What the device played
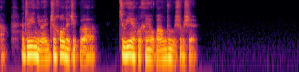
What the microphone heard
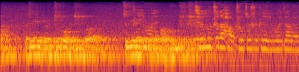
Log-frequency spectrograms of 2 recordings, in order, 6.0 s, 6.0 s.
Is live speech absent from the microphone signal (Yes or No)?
No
